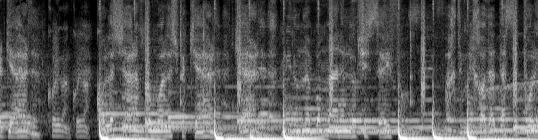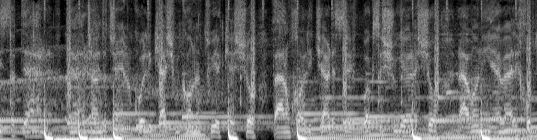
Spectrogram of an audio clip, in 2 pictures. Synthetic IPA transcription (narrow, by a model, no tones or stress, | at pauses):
ɾɡæɾd̪e | kʰolːeʃæhɾæmd̪ombɒːleʃbeɡæɾd̪ecʰæɾd̪emid̪unebɒːmæneluːt͡ʃʰisejfovæχt̪ʰimixɒːd̪æd̪̚d̪æst̪epʰoliːsɒd̪æɾd̪̥æɾt͡ʃʰænd̪ot͡ʃʰæjnɔkʰolːiːcʰæʃmiːkʰonet̪ʰujecʰeʃo | b̥æɾumxɒːliːcʰæɾd̪esejfbɒːkseʃuːjeɾeʃoɾævɒːnievæliːxob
